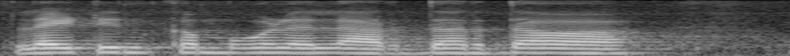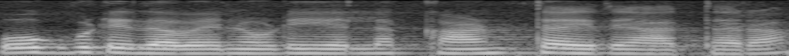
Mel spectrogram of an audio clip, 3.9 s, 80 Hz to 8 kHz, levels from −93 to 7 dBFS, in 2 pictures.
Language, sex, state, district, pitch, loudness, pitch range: Kannada, female, Karnataka, Bellary, 190 Hz, -17 LUFS, 180-205 Hz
